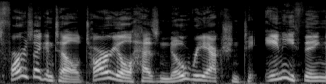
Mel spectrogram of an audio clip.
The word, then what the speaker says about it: Tauriel: Tauriel, yeah.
